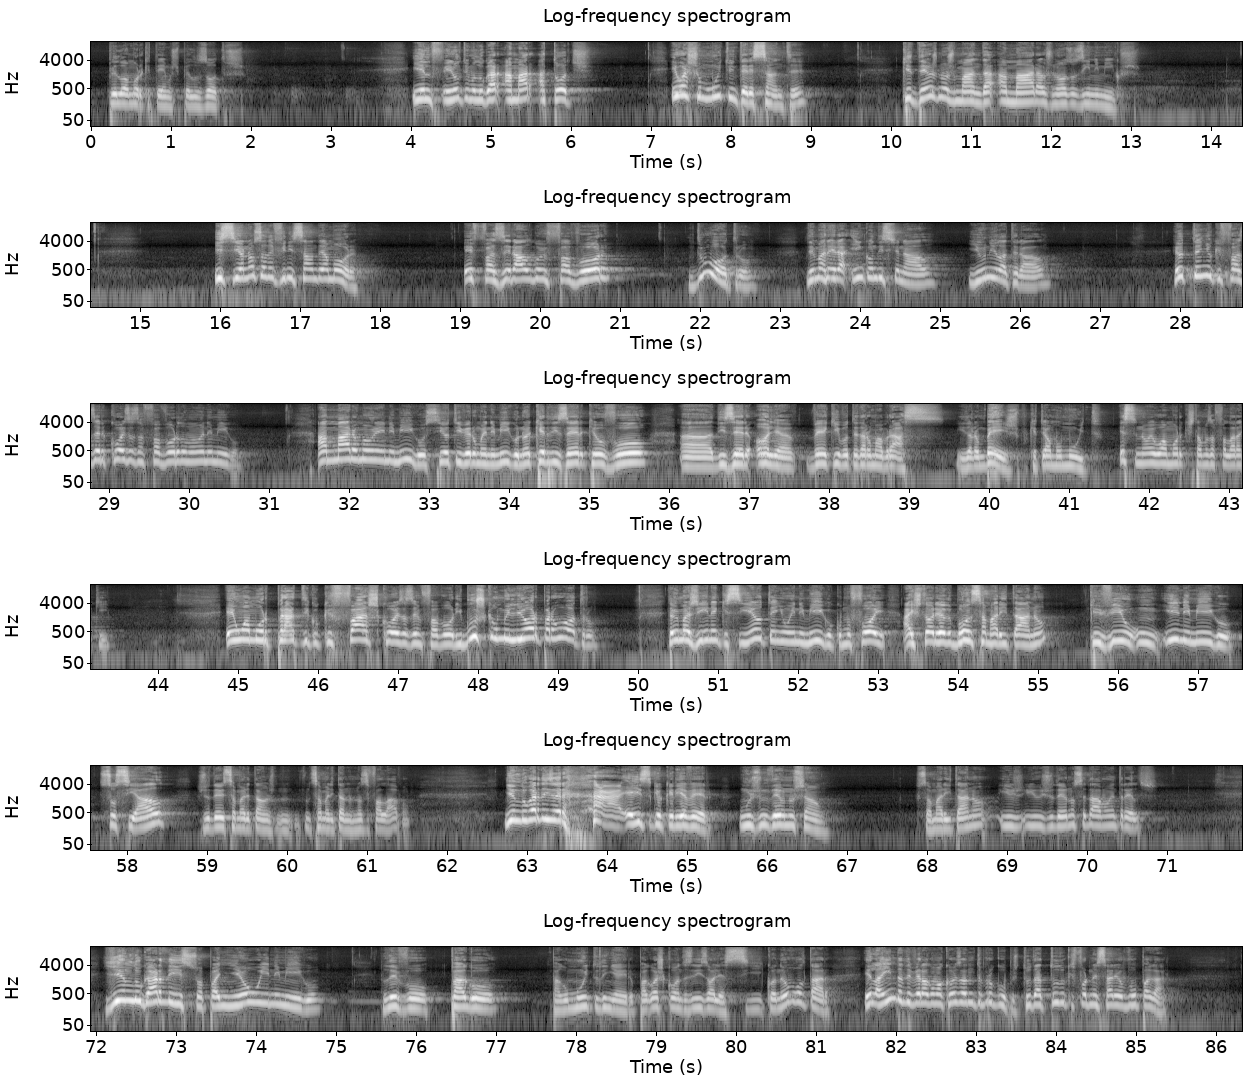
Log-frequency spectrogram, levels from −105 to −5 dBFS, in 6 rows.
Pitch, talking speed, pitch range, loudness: 205 Hz, 145 wpm, 170-250 Hz, -20 LUFS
